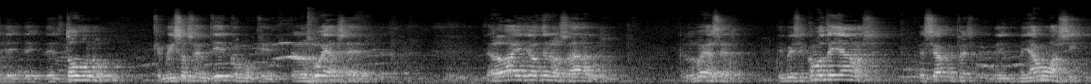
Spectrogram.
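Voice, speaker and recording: A high-pitched man preaches a sermon, pressing his points with repeated words. He sounds distant from the mic, his voice ringing through a very echoey church hall with faint room noise. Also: fairly bright tone. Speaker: pastor.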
